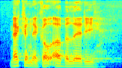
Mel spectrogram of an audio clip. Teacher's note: all I did was remove that accent or or stress from the second syllable and put on the first and third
